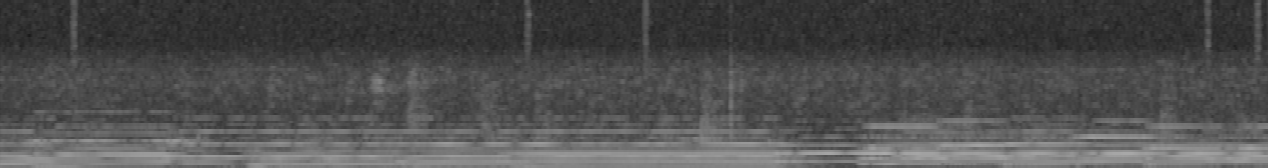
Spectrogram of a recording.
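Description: Pipe organ playing slow, sustained chords that change every second or two, with a deep pedal note held from about two seconds in until about eight seconds in.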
